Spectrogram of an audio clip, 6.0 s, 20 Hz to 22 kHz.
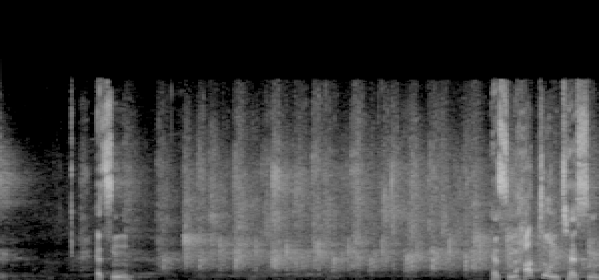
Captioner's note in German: Beifall BÜNDNIS 90/DIE GRÜNEN und vereinzelt CDU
